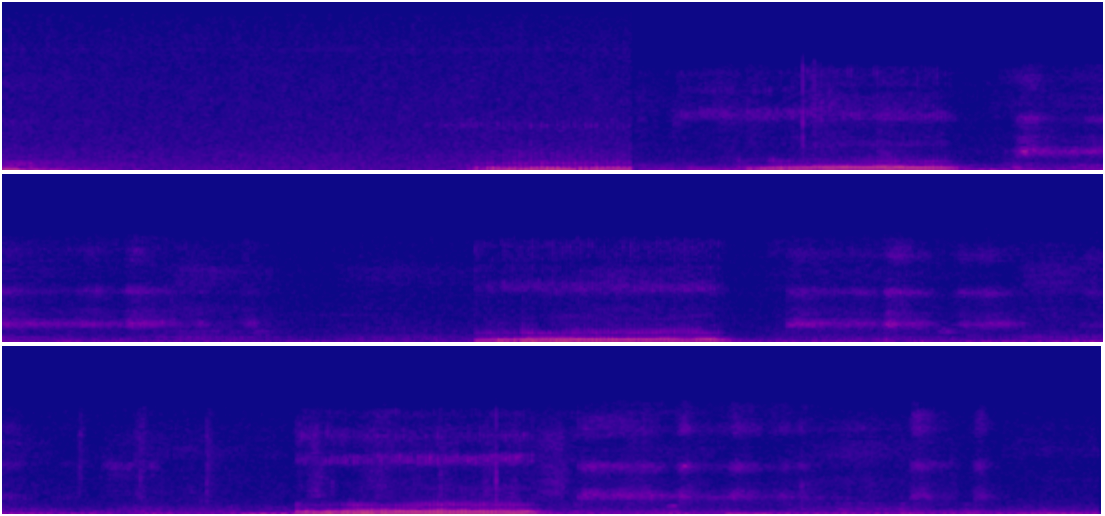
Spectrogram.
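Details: Loud snoring from a dog asleep indoors, with low, rough snorts repeating at uneven gaps of two to six seconds, some breaths doubled. A faint higher-pitched household hum runs beneath.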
